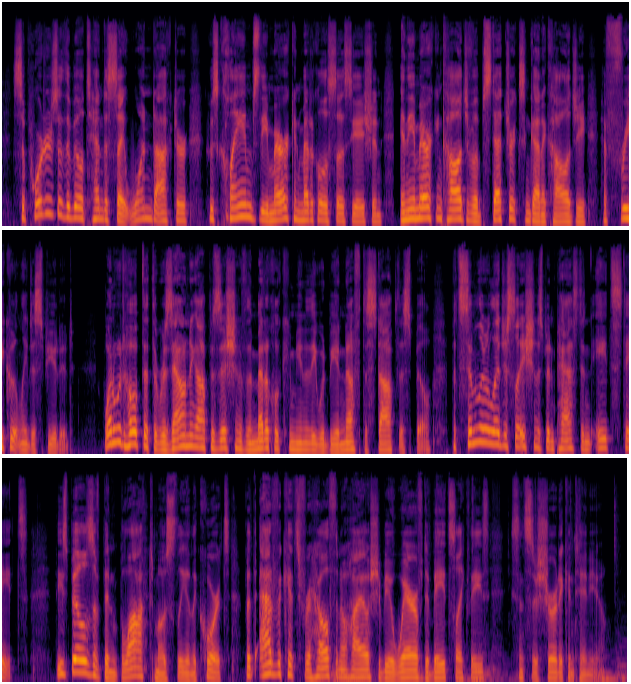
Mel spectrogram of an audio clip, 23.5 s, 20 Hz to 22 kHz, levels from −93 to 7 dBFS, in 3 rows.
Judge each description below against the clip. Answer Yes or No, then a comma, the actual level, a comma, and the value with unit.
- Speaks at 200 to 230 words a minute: Yes, fast, 205 wpm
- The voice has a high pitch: No, low, 135 Hz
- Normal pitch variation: No, wide, 6.1 semitones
